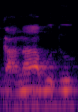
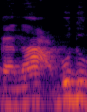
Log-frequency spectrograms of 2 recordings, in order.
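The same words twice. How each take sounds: First: The vowel after na is plain and soft. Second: The vowel after na is strong from the throat. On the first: The speaker calls it wrong. "এই কানা আবুদু বলা যাবে না" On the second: The speaker calls it right. "কানা আবুদু বলতে হবে"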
